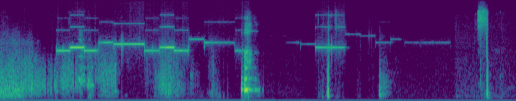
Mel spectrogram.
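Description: A simple electronic melody of single pure beeping notes, ringtone-like, stepping up and down in pitch for about four seconds, then a fainter, slower run of notes. Rustling noise sits under the first notes, and there are sharp knocks about five and six and a half seconds in.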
